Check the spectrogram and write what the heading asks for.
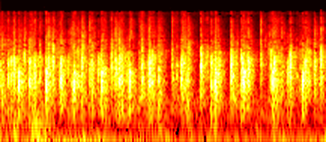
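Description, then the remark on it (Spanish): A burst of applause from a small group for two people who shared a pizza, dense overlapping claps with a steady, crackling texture that holds at a fairly loud level for a few seconds. “verdad, hay que darle un aplauso, hay que darle un aplauso”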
